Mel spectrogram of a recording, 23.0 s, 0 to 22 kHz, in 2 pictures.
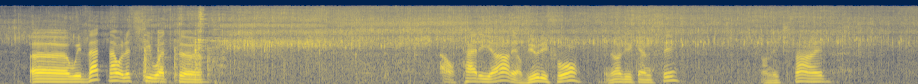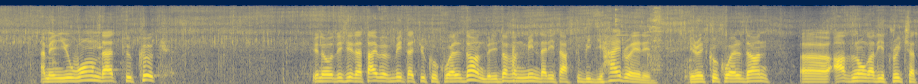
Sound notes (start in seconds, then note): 3.0 patties sizzling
